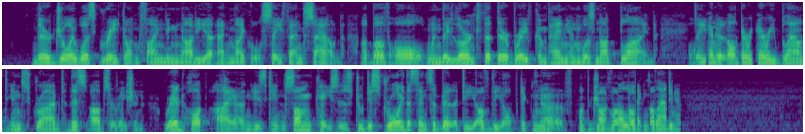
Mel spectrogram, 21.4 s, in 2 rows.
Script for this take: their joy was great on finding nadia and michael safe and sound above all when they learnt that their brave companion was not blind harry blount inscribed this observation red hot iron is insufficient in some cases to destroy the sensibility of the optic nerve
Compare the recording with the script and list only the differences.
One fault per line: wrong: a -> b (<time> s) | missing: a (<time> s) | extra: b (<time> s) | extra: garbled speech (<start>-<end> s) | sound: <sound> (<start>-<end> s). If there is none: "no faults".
extra: garbled speech (9.1-10.0 s)
missing: insufficient (14.2 s)
extra: garbled speech (18.4-19.7 s)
